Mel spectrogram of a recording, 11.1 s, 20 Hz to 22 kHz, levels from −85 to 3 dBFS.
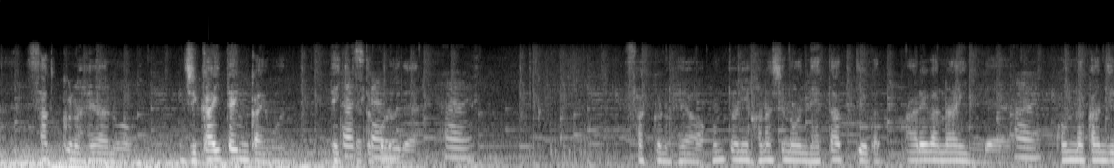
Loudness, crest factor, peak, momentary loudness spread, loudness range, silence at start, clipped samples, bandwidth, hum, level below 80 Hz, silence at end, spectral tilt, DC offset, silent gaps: -18 LUFS; 16 dB; 0 dBFS; 17 LU; 8 LU; 0 s; under 0.1%; 8.4 kHz; none; -24 dBFS; 0 s; -7.5 dB/octave; under 0.1%; none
